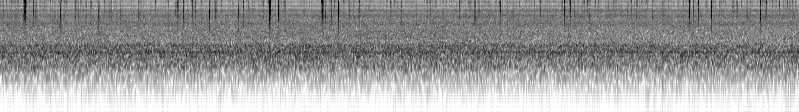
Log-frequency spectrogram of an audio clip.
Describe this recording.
Forge - Coal burning with fan on close
Coal burning is a forge while the fan is on, close.
crafts, work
